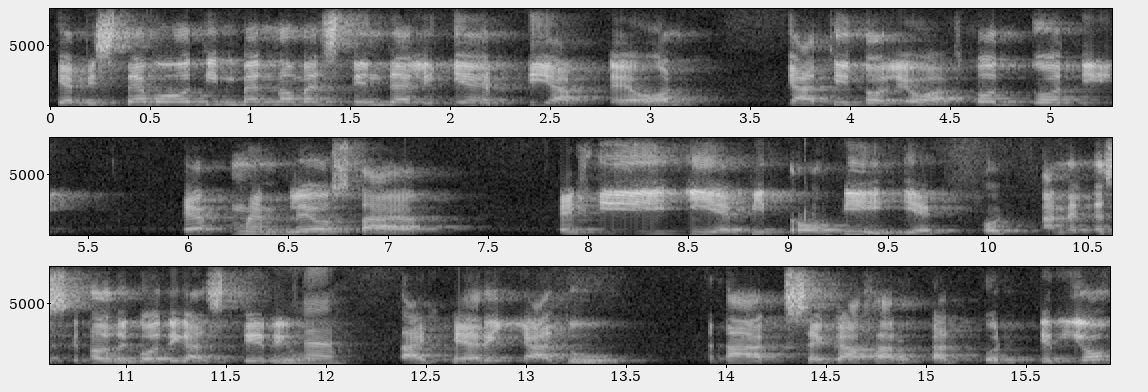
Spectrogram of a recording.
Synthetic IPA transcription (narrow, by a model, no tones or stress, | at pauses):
ce̞pist̪e̞vo̞ot̪imbe̞nːo̞me̞st̪ind̪e̞licieft̪iɐple̞o̞n | ʝɐt̪it̪o̞leoɐft̪o̞tio̞t̪i | e̞xume̞mbleo̞st̪ɐ | eçiːe̞pit̪ɾo̞piiekspociɐmeðesino̞ðiko̞ðikɐst̪iɾio̞st̪ɐçe̞ɾʝɐt̪u | enɐkse̞kɐθɐɾokɐt̪iko̞ɾit̪iɾio̞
